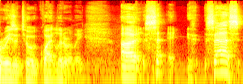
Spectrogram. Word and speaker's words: Sasse: Sasse is spelled in a way that it could be pronounced sassy.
